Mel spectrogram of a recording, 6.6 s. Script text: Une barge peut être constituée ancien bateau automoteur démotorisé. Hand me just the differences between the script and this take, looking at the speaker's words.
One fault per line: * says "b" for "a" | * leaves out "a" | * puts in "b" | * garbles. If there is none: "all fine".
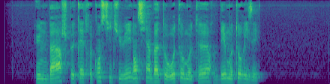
all fine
